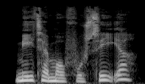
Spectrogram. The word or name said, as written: METAMORFOSER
